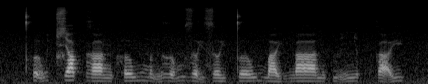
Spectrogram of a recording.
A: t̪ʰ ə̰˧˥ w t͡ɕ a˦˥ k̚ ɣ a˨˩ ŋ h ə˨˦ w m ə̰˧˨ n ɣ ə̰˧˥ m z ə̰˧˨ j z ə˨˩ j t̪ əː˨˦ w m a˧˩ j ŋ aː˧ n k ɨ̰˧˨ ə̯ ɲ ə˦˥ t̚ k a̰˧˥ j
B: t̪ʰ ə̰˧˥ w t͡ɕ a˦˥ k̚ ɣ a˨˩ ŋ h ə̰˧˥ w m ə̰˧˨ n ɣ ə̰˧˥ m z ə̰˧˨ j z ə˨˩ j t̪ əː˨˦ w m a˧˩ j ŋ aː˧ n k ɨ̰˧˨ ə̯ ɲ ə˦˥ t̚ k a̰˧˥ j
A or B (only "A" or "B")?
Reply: A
